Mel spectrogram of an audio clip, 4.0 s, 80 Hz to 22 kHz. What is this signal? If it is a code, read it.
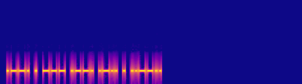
Morse code, heard as a keyed tone, about 44 wpm, 700 Hz. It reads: PEOPLE?
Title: Sentences from Top 1500 Words 45wpm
